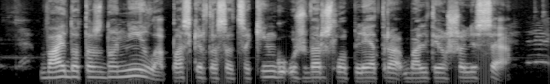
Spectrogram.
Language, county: Lithuanian, Kaunas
